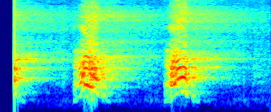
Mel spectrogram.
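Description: A chocolate Labrador barking twice, two loud single barks less than a second apart, after a short sharp click at the very start.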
